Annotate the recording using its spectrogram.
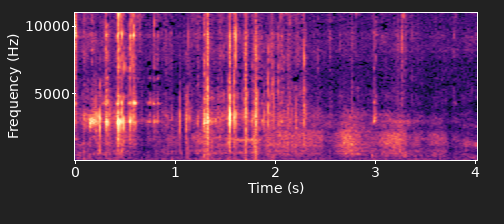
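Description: Small plastic LEGO minifigure pieces clicking and rattling as they are tipped out of a blind-bag packet and handled, with the packet rustling.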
